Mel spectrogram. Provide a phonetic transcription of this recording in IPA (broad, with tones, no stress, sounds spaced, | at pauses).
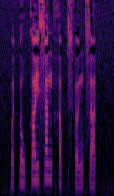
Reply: p ɵ˨˥ t̚ o˨˧ w k ɐ˥ j s ɐ˥ n h ɐ˨˥ p̚ t͡sʰ ɵ˨˥ n t͡s ɐ˨ t̚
